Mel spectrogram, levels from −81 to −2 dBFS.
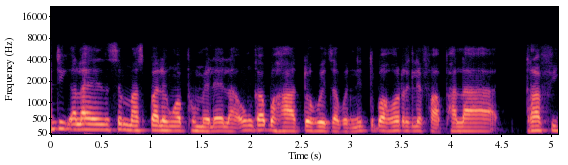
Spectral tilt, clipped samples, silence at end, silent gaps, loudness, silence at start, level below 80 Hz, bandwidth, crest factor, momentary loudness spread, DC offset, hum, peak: -8.5 dB/octave; under 0.1%; 0 s; none; -20 LUFS; 0 s; -62 dBFS; 6.8 kHz; 16 dB; 6 LU; under 0.1%; none; -4 dBFS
